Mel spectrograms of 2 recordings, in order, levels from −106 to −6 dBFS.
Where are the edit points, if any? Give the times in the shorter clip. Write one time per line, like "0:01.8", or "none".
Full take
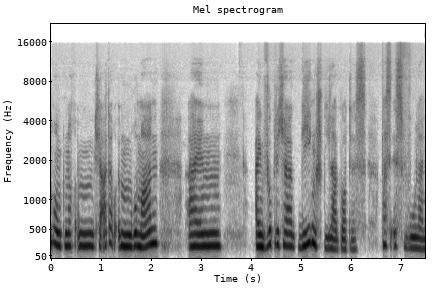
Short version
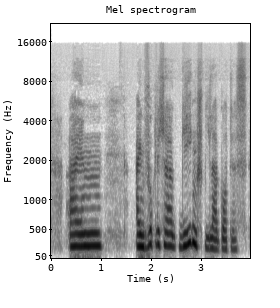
none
